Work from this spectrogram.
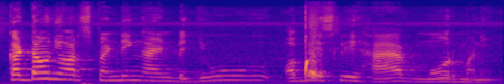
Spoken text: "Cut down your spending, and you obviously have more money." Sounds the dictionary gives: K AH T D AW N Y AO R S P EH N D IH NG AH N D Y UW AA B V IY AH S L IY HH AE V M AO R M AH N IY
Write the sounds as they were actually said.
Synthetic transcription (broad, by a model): K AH T D AW N Y AO R S P EH N D IH NG AH N D Y UW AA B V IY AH S L IY HH AE V M AO R M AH N IY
